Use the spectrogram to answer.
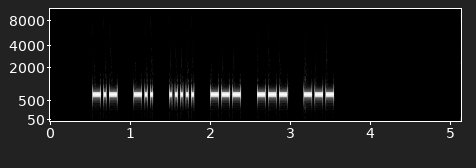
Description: Morse code, heard as a keyed tone, about 34 wpm, spaced as for 25 wpm, 700 Hz. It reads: KD5OOO
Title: USA Call Signs - 6 Characters - 2x Character Spacing - 35wpm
